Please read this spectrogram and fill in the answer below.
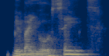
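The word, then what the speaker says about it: βεβαίωσις: Vamos pronunciar pausadamente. Be by se be by se e significa estabelecer.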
